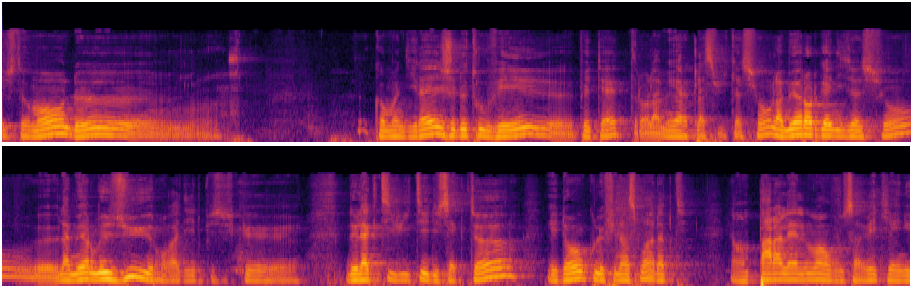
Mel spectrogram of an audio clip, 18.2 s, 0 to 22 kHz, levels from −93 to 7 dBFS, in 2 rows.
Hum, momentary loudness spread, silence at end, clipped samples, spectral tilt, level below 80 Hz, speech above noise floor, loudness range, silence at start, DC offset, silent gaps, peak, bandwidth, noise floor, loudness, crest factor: none; 16 LU; 0 s; under 0.1%; -7 dB/octave; -40 dBFS; 37 dB; 5 LU; 0 s; under 0.1%; none; -2 dBFS; 11 kHz; -56 dBFS; -20 LUFS; 18 dB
